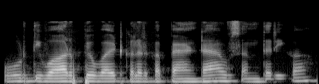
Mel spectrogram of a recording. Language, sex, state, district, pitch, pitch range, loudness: Hindi, male, Uttar Pradesh, Saharanpur, 140 Hz, 135-145 Hz, -20 LUFS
